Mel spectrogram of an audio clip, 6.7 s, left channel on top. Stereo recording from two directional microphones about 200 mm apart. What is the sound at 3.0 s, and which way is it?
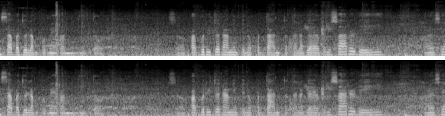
A woman's voice, 20° left (ahead or behind).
